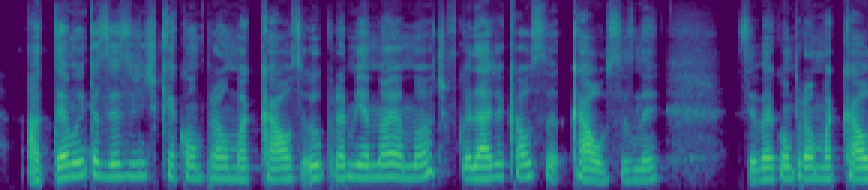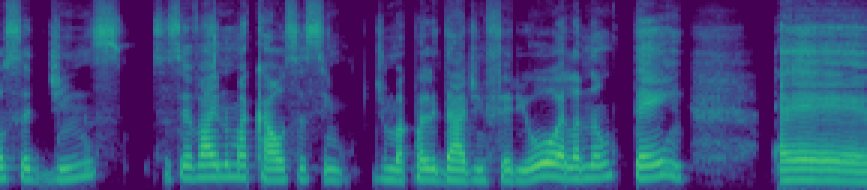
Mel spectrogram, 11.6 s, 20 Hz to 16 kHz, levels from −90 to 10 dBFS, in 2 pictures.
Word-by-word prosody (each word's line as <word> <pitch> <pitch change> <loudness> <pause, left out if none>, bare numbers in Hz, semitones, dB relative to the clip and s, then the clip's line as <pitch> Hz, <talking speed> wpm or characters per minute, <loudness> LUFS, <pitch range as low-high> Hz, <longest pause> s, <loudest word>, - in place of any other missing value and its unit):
Até, 190 +1 +3
muitas 230 +1 +1
vezes, 210 +1 0
a - - -4
gente 220 +1 -5
quer 200 - -1
comprar 190 -1 -2
uma 180 -1 -1
calça 180 +1 +1
eu 200 - +2
pra 195 - -2
mim, 205 0 0
a - - +2
ma 205 +1 +2
maior 200 +6 -1
dificuldade 190 -8 +1
é - - -5
calça 215 +2 -2
calças, 155 -1 +1
né. 165 +3 -4 0.5
Você - - -3
vai 180 +2 +2
comprar 185 0 +1
uma 185 0 0
calça 175 0 +2
jeans 190 +9 -3 0.2
se - - -7
você 200 -3 0
vai 200 +1 +3
numa 205 -1 -1
calça, 165 -2 0
assim, 165 -1 0 0.2
de 180 - -12
uma 160 -1 0
qualidade 165 -1 +1
inferior, 165 +7 +2
ela 185 -2 +3
não 195 +3 -3
tem, 205 +1 +1 0.6
eh, 160 -2 +2
185 Hz, 205 wpm, -24 LUFS, 170-205 Hz, 0.6 s, Até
